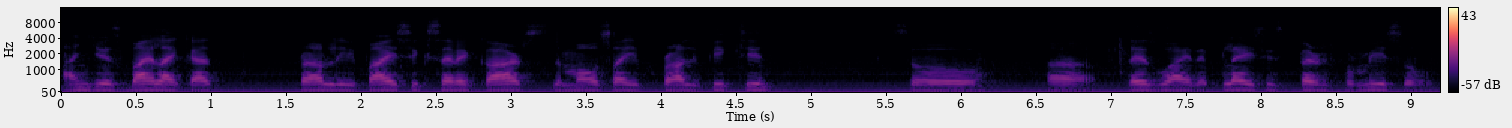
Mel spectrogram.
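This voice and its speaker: Audible room echo surrounds a man with a non-native accent. He talks at a moderate pace with long, frequent pauses. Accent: non-native English speaker. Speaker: applicant for a permit, used car seller. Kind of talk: public hearing testimony. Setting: city council meeting. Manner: halting.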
